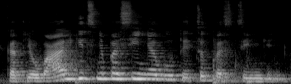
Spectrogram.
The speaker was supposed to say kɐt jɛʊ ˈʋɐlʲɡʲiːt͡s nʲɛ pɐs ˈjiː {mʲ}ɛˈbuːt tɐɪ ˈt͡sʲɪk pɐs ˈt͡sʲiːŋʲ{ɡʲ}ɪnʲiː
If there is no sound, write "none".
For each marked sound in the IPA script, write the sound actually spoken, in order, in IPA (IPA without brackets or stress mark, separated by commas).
nʲ, ɡʲ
